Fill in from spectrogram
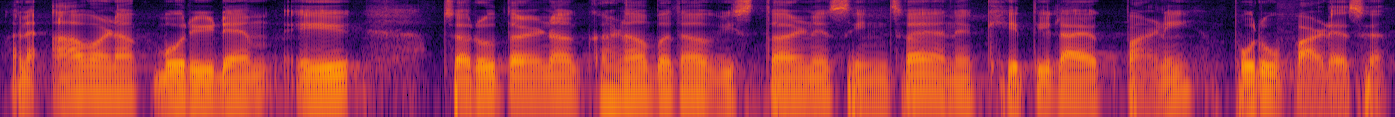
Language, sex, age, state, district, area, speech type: Gujarati, male, 18-30, Gujarat, Anand, urban, spontaneous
